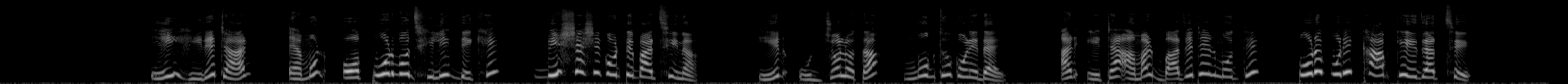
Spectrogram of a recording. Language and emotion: Bengali, surprised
